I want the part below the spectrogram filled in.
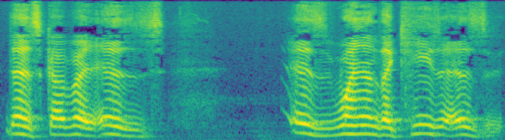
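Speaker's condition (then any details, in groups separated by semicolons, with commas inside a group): Speech impediment from birth oxygen loss; distinguished one-of-a-kind unique accent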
